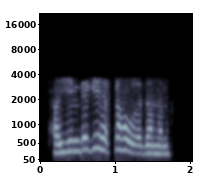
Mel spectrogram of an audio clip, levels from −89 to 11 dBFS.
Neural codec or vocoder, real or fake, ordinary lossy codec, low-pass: none; real; MP3, 32 kbps; 3.6 kHz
